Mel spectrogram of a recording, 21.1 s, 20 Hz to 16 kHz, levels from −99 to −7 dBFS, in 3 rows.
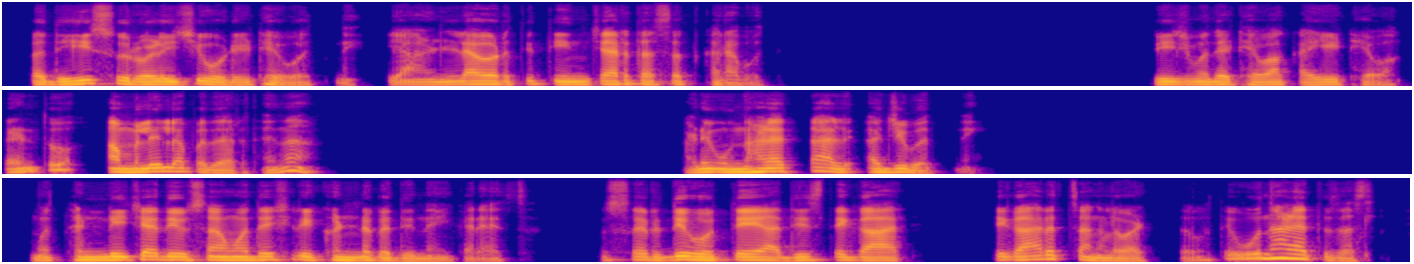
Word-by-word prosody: कधीही 115 +5 +2
सुरळीची 115 -4 +2
वडी 105 -3 +1
ठेवत 95 -6 -3
नाही. 85 +3 -14
ती - - -7
आणल्यावरती 115 +3 0
3-4 115 +1 +2
तासात 110 +1 -3
खराब 80 -6 -8
होते. 85 +2 -18 1.9
फ्रिजमध्ये 115 0 +1
ठेवा, 110 -1 -3
काहीही 105 +1 -2
ठेवा 100 0 -9
कारण 130 +2 -2
तो 215 +1 -3 0.2
अंबलेला 135 +3 +4
पदार्थ 105 -2 -5
आहे 100 - -6
ना. 165 +3 -1 1.9
आणि 115 +3 +1
उन्हाळ्यात 130 +3 +5
तर - - 0
अल 130 -5 +1
अजिबात 125 -2 0
नाही. - - -21 2.3
मग 110 - -3
थंडीच्या 130 +3 +4
दिवसामध्ये 130 0 +3
श्रीखंड 125 -2 0
कधी 100 -3 -2
नाही 90 -2 -7
करायचा. 90 +6 -15
सर्दी 125 +1 0
होते, 125 -1 +5
आधीच 120 +1 -1
ते 125 - +1
गार, 115 -1 +2 0.5
ते 135 - -1
गारच 150 +5 0
चांगलं 110 -6 -2
वाटतं, 100 +4 -10
ते - - -7
उन्हाळ्यातच 185 - +3
असलं 90 - -11
120 Hz, 130 wpm, -26 LUFS, 110-130 Hz, 2.3 s, उन्हाळ्यात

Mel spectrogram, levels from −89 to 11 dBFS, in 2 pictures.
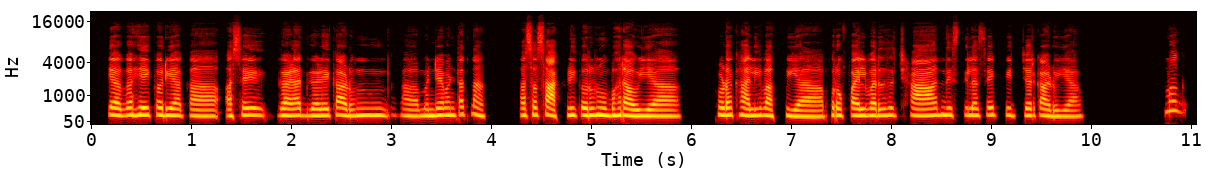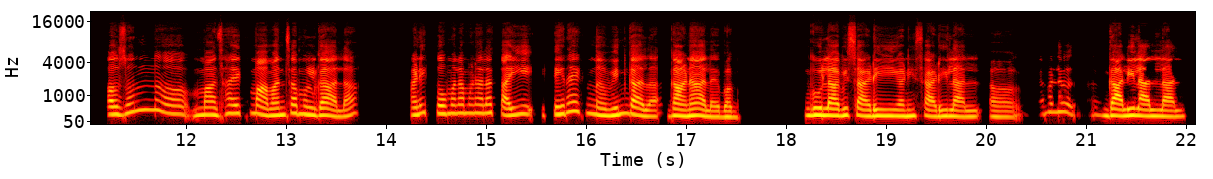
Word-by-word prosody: की 245 - +1
अगं 225 0 +3
हे 235 +1 +4
करूया 220 -2 +2
का? 195 -1 +1
असे 225 +3 0 0.2
गळ्यात 215 0 +4
गळे 210 0 +2
काढून 220 0 +1 0.2
अ, 200 -2 -3
म्हणजे 205 +2 +1
म्हणतात 230 +2 -1
ना 245 -5 -1 0.4
असं 230 +2 0
साखळी 210 +3 +4
करून 225 0 +3
उभं 215 0 +2
राहूया, 200 -2 +3 0.5
थोडं 230 -1 +3
खाली 215 -2 +1
वाकूया, 195 -4 0
प्रोफाइलवर 215 -1 +2
असे 220 +1 -1 0.2
छान 215 +1 +3
दिसतील 230 0 -4
असे 215 +2 -3
पिक्चर 215 -1 -4
काढूया. 185 -3 0 0.9
मग 360 -1 -5 0.3
अजून 335 +11 -2
अ, 275 -7 -3
माझा 240 +4 -1
एक 280 - 0
मामांचा 240 -1 +2
मुलगा 230 -4 +2
आला 190 +4 -3 0.6
आणि 250 +4 +1
तो 275 - +4
मला 280 +1 -1
म्हणाला, 285 0 -1
"ताई 245 +4 0 0.2
ते 255 - +3
ना 330 +4 -1
एक 340 - -3
नवीन 235 0 0
गाला 200 -7 +2 0.2
गाणं 205 -1 +4
आलंय 190 -5 +1
बघ. 170 0 -1 0.8
गुलाबी 220 -1 +4
साडी 200 -1 +1
आणि 195 +1 +1
साडी 190 -2 0
लाल 180 -2 -1
अ, 180 - -6
म्हटलं 250 - -7 0.4
गाली 210 0 +5
लाल 195 -2 +3
लाल." 180 -1 -1
220 Hz, 160 wpm, -22 LUFS, 200-235 Hz, 0.9 s, गाली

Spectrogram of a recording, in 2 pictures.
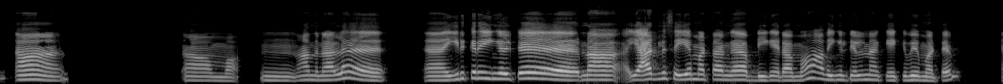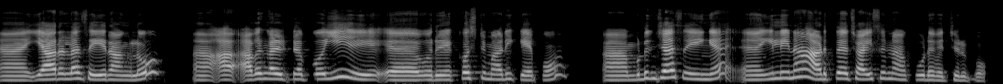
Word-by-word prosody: ஆ. 215 -2 0 1.3
ஆமா. 180 -2 -7 0.3
ம். 185 -2 -9
அதனால 210 +4 -3 0.9
அ - - -1 0.3
இருக்கறவிங்கிள்ட்ட 270 -2 +1 0.6
நான் 215 0 +3 0.3
யார் 235 +4 +6
வீட்ல 275 +3 -6
செய்யமாட்டாங்க. 225 -2 -2
அப்படிங்கறமோ 190 +2 -3
அவங்கிள்ட்டலாம் 215 -1 -4
நான் 200 -2 -7
கேக்கவே 195 +2 -2
மாட்டன். 185 +3 -4 0.5
அ - - -1 0.4
யாரெல்லாம் 250 +3 +4
செய்யறாங்களோ 220 0 +1 0.5
அ - - -3 0.3
அ - - +5 0.2
அவங்கள்ட்ட 250 0 +1 0.2
போயி 265 +7 +2 0.9
ஒரு 210 - -4
ரெகுவஸ்ட் 280 +6 -3
மாரி 235 +2 -2
கேப்போம். 210 - -4 0.5
அ - - 0 0.3
முடிஞ்சா 285 +6 +4
செய்யுங்க. 245 -1 +1 0.6
இல்லைனா 290 +5 +2 0.2
அடுத்த 245 +2 +2
சாய்ஸ் 245 +3 +1
நான் 220 -2 -5
கூட 215 -1 -3
வச்சிருப்போம். 180 -3 -9
225 Hz, 105 wpm, -23 LUFS, 205-255 Hz, 1.3 s, யார்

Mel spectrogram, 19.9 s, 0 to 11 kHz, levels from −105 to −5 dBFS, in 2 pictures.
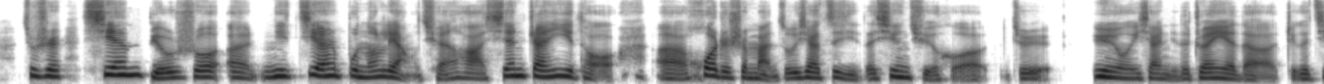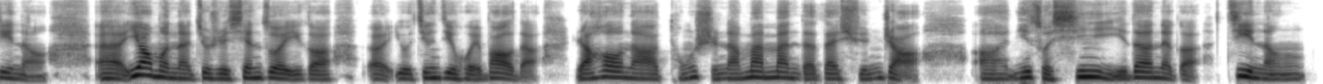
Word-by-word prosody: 就 235 - -3
是 215 -1 +1
先 260 -1 +3
比 200 - -3
如 165 +2 +1
说 200 +2 -1
呃， 185 -2 -4
你 210 +3 0
既 220 +5 -2
然 230 0 +4
不 220 0 -1
能 195 +2 -1
两 190 -4 0
全 145 +3 -7
哈， 170 -2 -3
先 230 +9 +1
占 215 -3 +3
一 220 - +2
头 - - -8
儿， - - -5 0.3
啊， - - -3
或 245 -3 +2
者 185 - -1
是 175 +2 -3
满 165 -5 -3
足 165 +1 -4
一 - - -1
下 180 -1 +1
自 175 +3 -5
己 135 -7 -7
的 150 - -8
兴 190 +5 0
趣， 135 -7 -7
和 135 - -9 0.2
就 - - -7 0.5
运 210 -3 +3
用 160 -3 -3
一 - - -6
下 155 +1 -3
你 145 - -9
的 150 - -8
专 170 0 0
业 150 -3 -1
的 125 -1 -6
这 - - -11
个 150 - -4
技 165 +5 -2
能。 110 -8 -6 0.3
呃， 160 -1 +2
要 250 +3 +10
么 200 -4 +4
呢 155 -2 0
就 160 - -2
是 150 -1 -1
先 170 +5 +2
做 170 -2 +3
一 135 -1 0
个， 135 -1 0 0.2
呃， - - -3
有 155 -2 -2
经 170 +3 -1
济 165 - +1
回 145 - -1
报 170 -1 +4
的， - - -4 0.2
然 155 - +3
后 190 0 +4
呢， 160 -2 0
同 165 +5 -6
时 145 -7 -3
呢， 155 0 -2
慢 190 +1 +3
慢 180 -2 +1
地 - - -2
再 150 -1 -2
寻 145 +2 -4
找， 175 0 +1 0.4
呃， 145 0 -4
你 180 +3 +1
所 165 -6 0
心 205 +10 +6
仪 190 -6 +1
的 185 -2 +4
那 165 -3 0
个 - - -4 0.2
既 225 -4 +6
能、 145 -3 -3
170 Hz, 265 characters per minute, -24 LUFS, 150-200 Hz, 0.5 s, 要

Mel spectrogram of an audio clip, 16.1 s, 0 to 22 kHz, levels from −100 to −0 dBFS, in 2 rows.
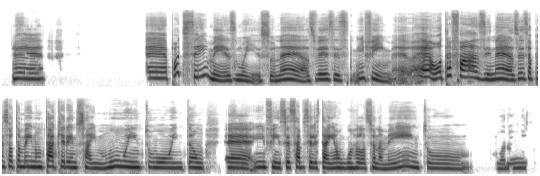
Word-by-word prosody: É. 255 -1 -1 1.5
É, 280 0 0
pode 400 - -2
ser 345 +5 -3
mesmo 205 - 0
isso, 190 +1 -7
né. 220 -2 +2
Às 180 +3 -6
vezes, 225 -3 -1
enfim, 250 - -3
é 340 -2 +1
é - - +5
outra 295 +11 +3
fase, 305 - +5
né. 245 0 +5
Às 215 - -2
vezes 255 -1 -3
a 275 - +2
pessoa 265 +1 -3
também 260 -2 0
não 245 0 +3
tá 260 +2 +5
querendo 240 -1 0
sair 220 -3 -2
muito 235 +2 0
ou, 220 -1 -1
então, 215 +1 -2 0.3
é 215 -4 +4
enfim, 235 -1 -1
você 225 +2 -1
sabe 230 +1 +1
se 230 - -3
ele 220 - +1
está 215 +1 +3
em 205 - -1
algum 215 0 0
relacionamento 215 +3 -3 1.0
amoroso? 195 +3 -8
230 Hz, 140 wpm, -22 LUFS, 210-255 Hz, 1.5 s, é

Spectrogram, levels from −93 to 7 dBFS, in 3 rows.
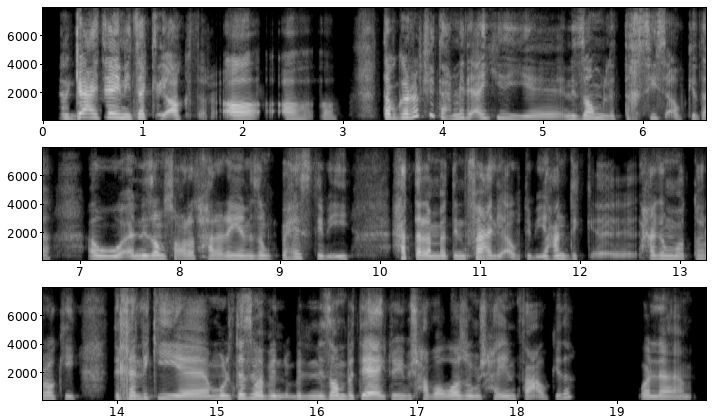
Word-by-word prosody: ترجعي 265 +4 +6
تاني 250 -3 +7
تاكلي 240 - +1
أكتر، - - 0
آه، 210 -3 +7 0.3
آه، 195 -2 -3
آه 175 - -12 0.4
طَب 245 -3 +4
جرّبتِ 325 - +4
تعملي 245 - -3
أي 180 -9 -5
نظام 215 +4 0
للتخسيس 180 +4 -5
أو 165 - -6
كده؟ 200 +3 -8 0.4
أو 185 -1 +1
نظام 195 +3 +2
سُعرات 195 0 -3
حرارية، 190 +1 0
نظام 190 +1 -4
بحيث 230 +5 -4
تبقي 355 -2 -6 0.4
حتى 235 -1 +2
لمّا 180 0 +1
تنفعلي 190 +2 +1
أو 170 - -5
تبقى 185 0 -8
عندِك 195 - -4
آآ، - - -11
حاجة 195 +1 -1
موتراكِ، 185 +2 -4 0.5
تخليكِ 205 +2 0 0.5
ملتزمة 195 +4 +1
بال 185 -2 -4
بالنظام 180 +4 -1
بتاعِك، 190 +1 +5
وتقولي 200 +1 -5
مش 190 0 -4
هابوّظُه 185 +2 -1
مش 180 -1 -6
هينفع 180 +3 -3
أو - - -8
كده؟ 245 +10 -10 0.6
والَّا 175 -1 -3
195 Hz, 135 wpm, -24 LUFS, 185-225 Hz, 0.6 s, تاني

